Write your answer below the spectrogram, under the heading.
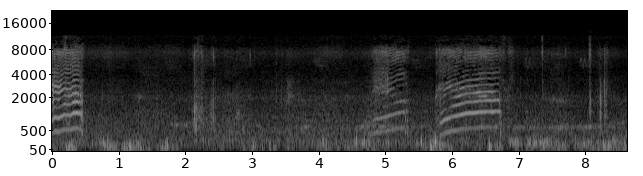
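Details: Stray cats in a Moroccan city, approaching for mating: a short meow at the start, then two longer rising meows later on, over steady low background noise.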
